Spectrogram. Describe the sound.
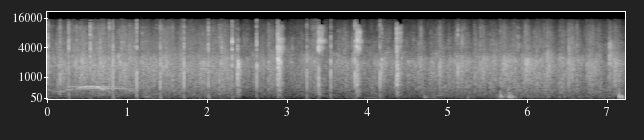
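Audience applause welcoming a speaker on stage at an event: many hands clapping in a steady, continuous wash with some sharper individual claps standing out.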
